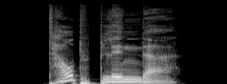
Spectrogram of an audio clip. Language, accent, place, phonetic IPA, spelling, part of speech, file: German, Germany, Berlin, [ˈtaʊ̯pˌblɪndɐ], taubblinder, adjective, De-taubblinder.ogg
- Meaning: inflection of taubblind: 1. strong/mixed nominative masculine singular 2. strong genitive/dative feminine singular 3. strong genitive plural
